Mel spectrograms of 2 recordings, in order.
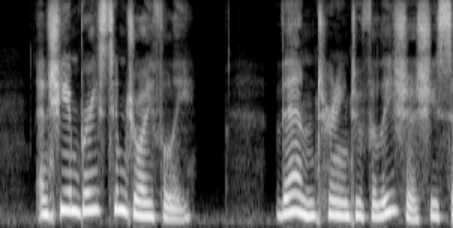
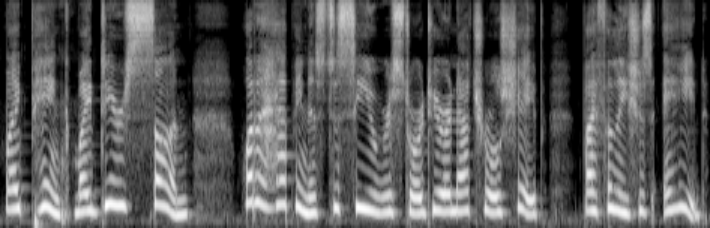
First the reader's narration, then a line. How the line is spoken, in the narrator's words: she cried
